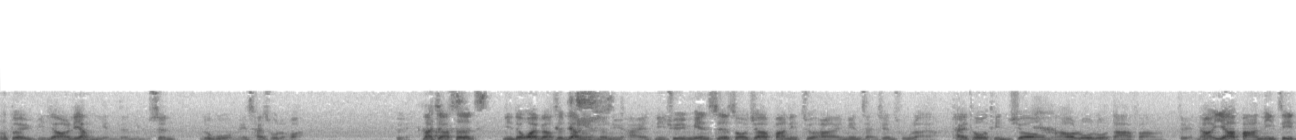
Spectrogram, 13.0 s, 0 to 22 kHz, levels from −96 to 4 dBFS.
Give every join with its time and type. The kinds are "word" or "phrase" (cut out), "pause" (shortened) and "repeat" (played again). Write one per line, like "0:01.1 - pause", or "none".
0:04.1 - pause
0:09.5 - pause
0:11.7 - pause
